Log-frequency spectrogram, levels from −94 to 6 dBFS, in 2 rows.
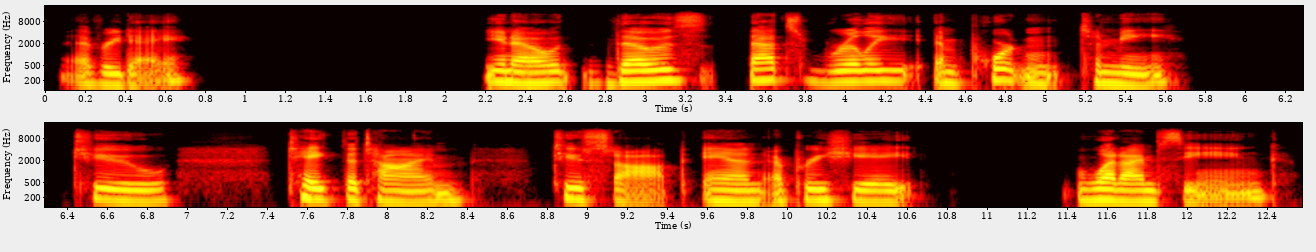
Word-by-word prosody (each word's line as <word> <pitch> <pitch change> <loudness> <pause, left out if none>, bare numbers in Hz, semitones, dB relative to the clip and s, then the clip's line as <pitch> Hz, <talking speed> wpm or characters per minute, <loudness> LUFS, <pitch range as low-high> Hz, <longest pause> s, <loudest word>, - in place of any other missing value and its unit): every 155 -1 -1
day. 195 +6 -4 1.5
You 185 - +2
know, 175 0 +3
those 185 +4 +2 0.2
that's 210 0 +1
really 190 +1 0
important 195 +5 -2
to 175 - -4
me 150 - -1 0.7
to 165 -2 0 0.6
take 175 -3 +3
the 175 - +3
time 150 - +1 0.4
to 185 -1 +2
stop 175 - 0
and 155 -1 +1
appreciate 165 -2 -1 0.8
what 170 0 +5
I'm 155 -1 +5
seeing. 75 - -4
170 Hz, 100 wpm, -24 LUFS, 155-185 Hz, 1.5 s, what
